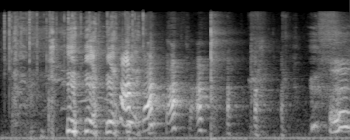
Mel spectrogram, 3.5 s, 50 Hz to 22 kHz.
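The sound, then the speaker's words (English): Several sharp little clicks from retractable pens snap in an uneven run, partly buried under laughing and giggling from a few people. “Out of ideas on how to start a podcast. I know, episode 4, we're like, click pens.”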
